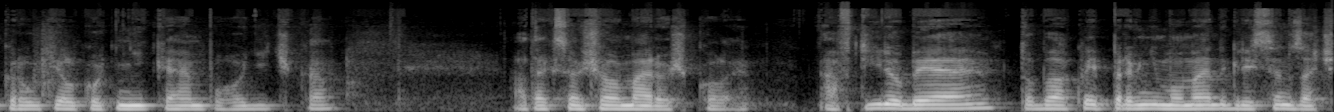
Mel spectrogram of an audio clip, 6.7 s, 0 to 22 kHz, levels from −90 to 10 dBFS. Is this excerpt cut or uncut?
cut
